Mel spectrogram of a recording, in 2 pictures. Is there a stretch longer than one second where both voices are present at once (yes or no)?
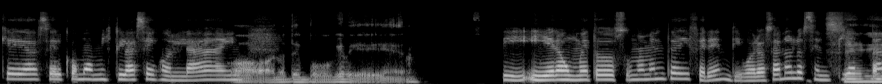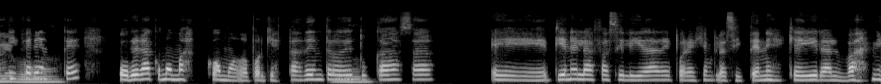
yes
